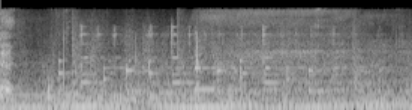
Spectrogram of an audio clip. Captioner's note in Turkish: Telefon çalıyor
